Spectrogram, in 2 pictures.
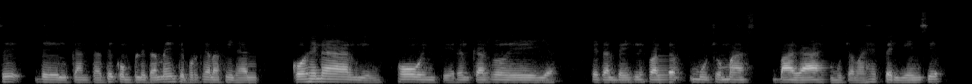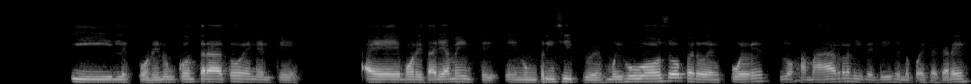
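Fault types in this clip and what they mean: Burst of packet loss: Four runs of consecutive packets fail to arrive in time, at 2.49, 6.60, 8.23 and 17.14 s. Each time the decoder extends the last received sound for roughly 60 to 90 ms while fading it down, giving a held buzz or dying hiss. Playback then picks up further along, so about 60, 100, 80 and 80 ms of the talker's audio are lost outright.
Short concealed packet loss: Two brief dropouts, at 9.32 and 15.04 s, where about 20 and 40 ms of audio never reach the decoder. The receiver bridges each hole with roughly 24 and 36 ms of continued, pitch-based or noise-like sound before crossfading back into the real signal. The result is a quick smear or wobble in the speech rather than an audible gap.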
